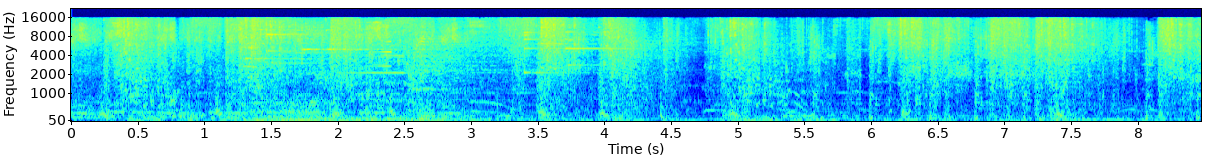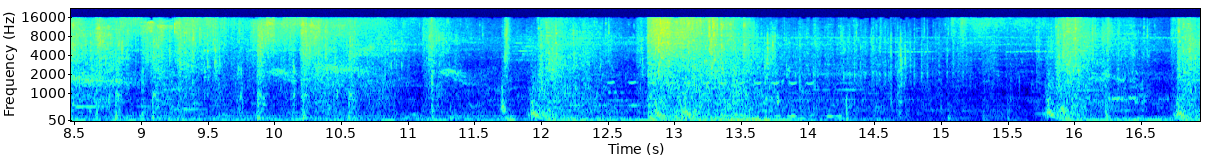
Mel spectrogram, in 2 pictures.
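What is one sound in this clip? Magic blasts crackle and burst in quick bursts.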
